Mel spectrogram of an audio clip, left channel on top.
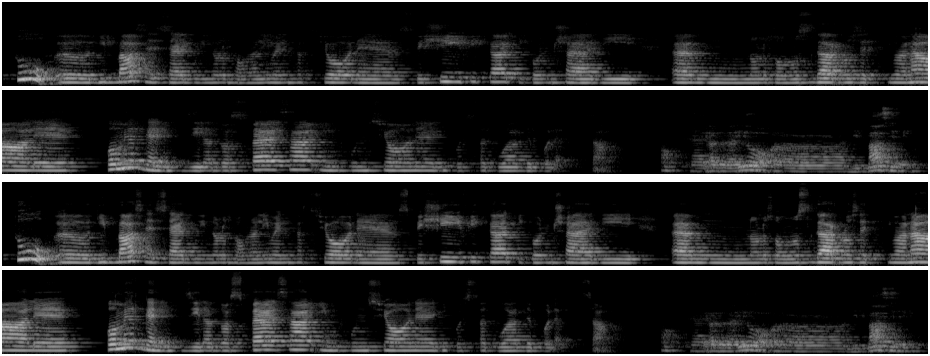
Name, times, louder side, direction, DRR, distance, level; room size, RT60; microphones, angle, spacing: voice 1, 0.1-2.9 3.2-6.3 6.7-9.9 10.3-13.7 14.0-14.8 15.2-15.3, right 2 dB, 70° right, 3 dB, 2.4 m, -30 dB
voice 2, 15.8-18.3, left 1 dB, 30° left, -2 dB, 4.1 m, -38 dB
18.0 x 15.0 x 3.4 m, 0.65 s
head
